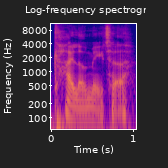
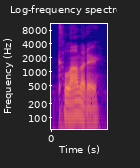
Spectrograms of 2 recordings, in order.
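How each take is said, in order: First: It is said the way Europeans say it. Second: It is said the usual American way. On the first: "Probably pronouncing it wrong compared to the, all the Europeans out there. Probably like a" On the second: "That's how we pronounce it"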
